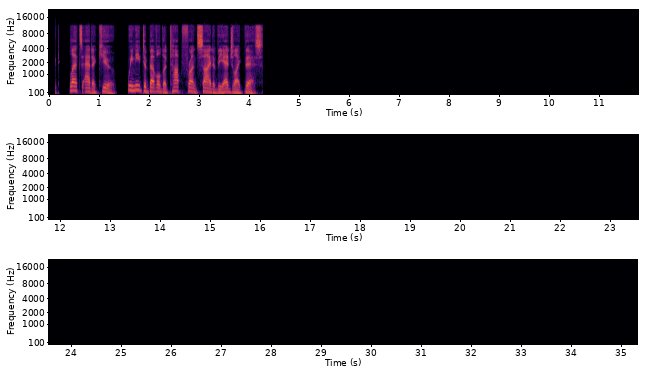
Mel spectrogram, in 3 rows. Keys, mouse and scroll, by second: 0.8 shift+a, 6.3-7.8 scroll up 5, 7.8 scroll down 1, 7.9 scroll down 1, 8.6-9.0 scroll down 4, 9.0 middle click, 9.1 middle click, 10.0 middle click, 11.9 middle click, 13.7 middle click, 14.5 KP_1, 15.1 KP_3, 16.0-17.5 scroll up 5, 17.6 Tab, 18.1 3, 18.4 click, 19.2 g, 24.7 click, 25.3 middle click, 26.4 2, 26.7 2, 27.1 click, 28.0 KP_3, 28.7 ctrl+b, 33.9 Tab, 34.3 middle click.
